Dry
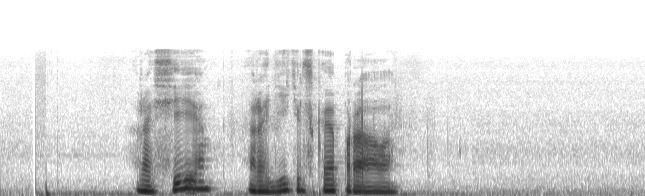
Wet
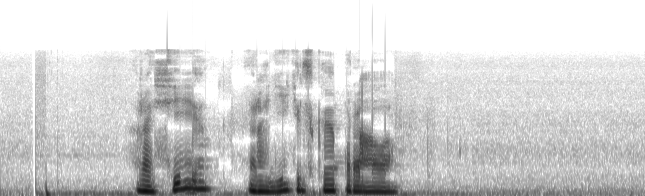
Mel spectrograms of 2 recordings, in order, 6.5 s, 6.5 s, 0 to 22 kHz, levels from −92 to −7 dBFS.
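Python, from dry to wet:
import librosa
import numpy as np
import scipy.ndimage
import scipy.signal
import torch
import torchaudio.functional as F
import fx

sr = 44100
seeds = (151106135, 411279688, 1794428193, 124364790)

y = fx.dynamic_eq(x, sr, hz=1900.0, q=1.1, threshold_db=-46.0, ratio=4.0, max_db=-5)
y = fx.phaser_held(y, sr, hz=7.8, low_hz=880.0, high_hz=5400.0, at=(1.51, 3.93), fade=0.02)
y = F.gain(torch.from_numpy(y), 5.5).numpy()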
